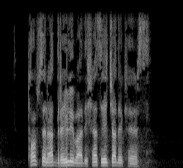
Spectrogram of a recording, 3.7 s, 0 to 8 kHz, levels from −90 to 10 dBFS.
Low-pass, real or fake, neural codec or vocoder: 7.2 kHz; real; none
